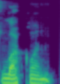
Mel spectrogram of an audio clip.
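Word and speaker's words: Luclin: I know they did that with Lucklin, and the official pronunciation is Lucklin.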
